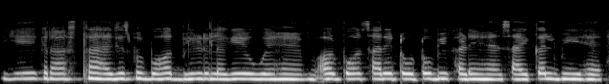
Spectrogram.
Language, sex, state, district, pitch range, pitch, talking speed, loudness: Hindi, female, Jharkhand, Deoghar, 240-255 Hz, 250 Hz, 195 wpm, -10 LUFS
